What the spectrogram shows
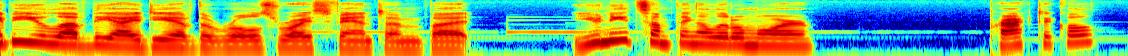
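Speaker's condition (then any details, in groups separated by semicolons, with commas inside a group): No condition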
